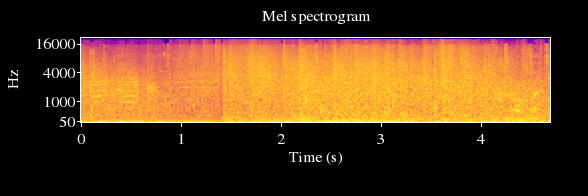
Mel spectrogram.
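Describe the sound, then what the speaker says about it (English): An artillery barrage in the strategy game Company of Heroes 2: a continuous, loud rumbling roar of overlapping distant blasts with no clear breaks. "Artillery cover still coming down."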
